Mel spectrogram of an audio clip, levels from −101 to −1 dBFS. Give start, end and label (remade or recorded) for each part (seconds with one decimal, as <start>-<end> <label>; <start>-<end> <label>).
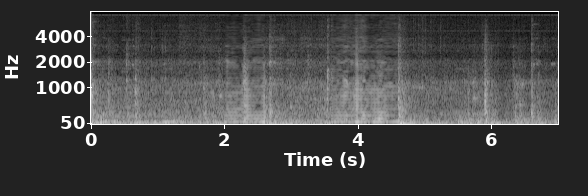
0.0-2.0 recorded; 2.0-2.6 remade; 2.6-3.6 recorded; 3.6-4.6 remade; 4.6-7.0 recorded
